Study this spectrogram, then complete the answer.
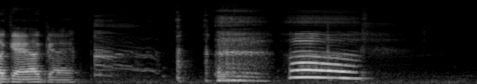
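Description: A young man laughs heartily over a microphone.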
